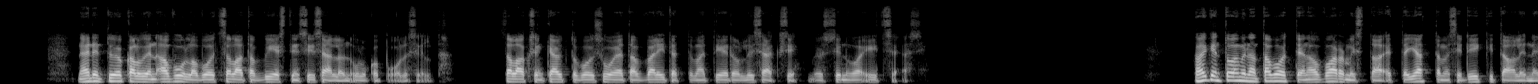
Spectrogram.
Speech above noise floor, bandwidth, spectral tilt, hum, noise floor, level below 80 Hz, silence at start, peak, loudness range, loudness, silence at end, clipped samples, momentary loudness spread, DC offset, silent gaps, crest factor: over 71 dB; 16 kHz; -6.5 dB/octave; none; under -90 dBFS; -66 dBFS; 0.8 s; 0 dBFS; 10 LU; -19 LUFS; 0 s; under 0.1%; 12 LU; under 0.1%; 4.59-4.99 s, 9.31-11.40 s, 11.74-11.92 s; 20 dB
